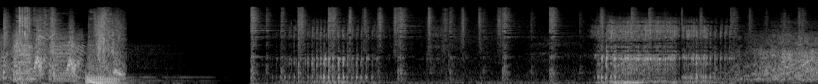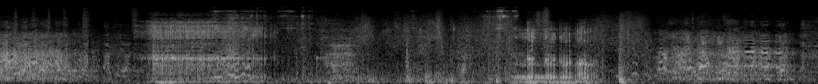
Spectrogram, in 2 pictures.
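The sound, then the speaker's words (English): Loud snoring through the nose of a sleeping man: a few long, rough, roaring rasps rise out of a steady noisy background, with a brief pause near the start. “How can so much noise come out of one nose? Maybe if we close it. Nah, then the noise would just come out of his mouth.”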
